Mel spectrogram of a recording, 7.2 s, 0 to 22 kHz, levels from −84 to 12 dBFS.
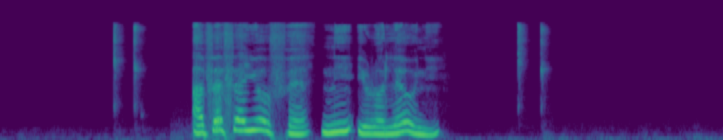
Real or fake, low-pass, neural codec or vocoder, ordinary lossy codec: real; none; none; none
